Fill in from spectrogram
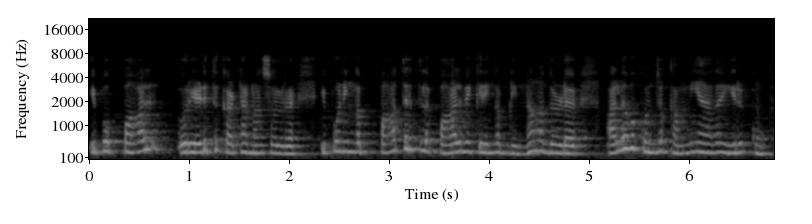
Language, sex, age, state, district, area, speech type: Tamil, female, 18-30, Tamil Nadu, Salem, urban, spontaneous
